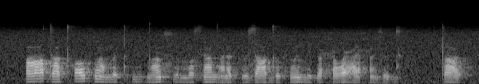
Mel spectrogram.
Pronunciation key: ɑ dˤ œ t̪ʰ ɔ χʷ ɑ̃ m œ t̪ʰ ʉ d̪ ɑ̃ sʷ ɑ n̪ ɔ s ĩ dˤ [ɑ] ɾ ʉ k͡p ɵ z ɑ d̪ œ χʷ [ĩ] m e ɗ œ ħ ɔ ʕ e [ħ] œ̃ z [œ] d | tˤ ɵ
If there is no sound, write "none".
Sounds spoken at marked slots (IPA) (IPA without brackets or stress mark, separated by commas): ɑ̃, ẽ, ħ, ɵ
